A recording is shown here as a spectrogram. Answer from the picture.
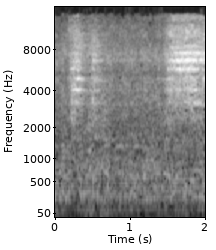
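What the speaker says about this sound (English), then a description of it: "As another train passes by." A train rumbles past a floodlit football ground during a night match, a steady broad roar with faint wheel noise rising toward the end, heard from a distance under the open-air ambience.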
